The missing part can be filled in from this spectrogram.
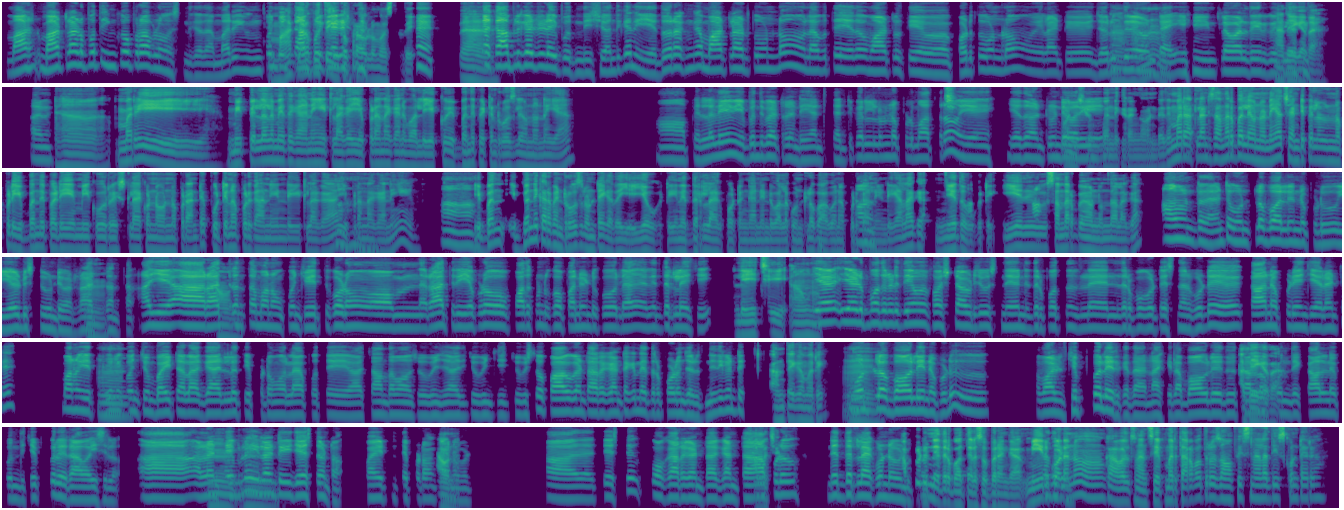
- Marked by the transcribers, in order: in English: "కాంప్లికేటెడ్"; chuckle; in English: "ఇష్యూ"; giggle; other background noise; in English: "రెస్ట్"; in English: "ఫస్ట్"; tapping; "అందరు" said as "అదరు"; in English: "ఆఫీస్‌ని"
- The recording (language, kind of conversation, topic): Telugu, podcast, ఒక కష్టమైన రోజు తర్వాత నువ్వు రిలాక్స్ అవడానికి ఏం చేస్తావు?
